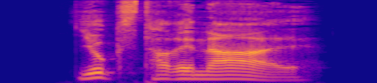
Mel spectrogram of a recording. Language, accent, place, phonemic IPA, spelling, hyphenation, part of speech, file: German, Germany, Berlin, /ˌjʊkstaʁeˈnaːl/, juxtarenal, jux‧ta‧re‧nal, adjective, De-juxtarenal.ogg
- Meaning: juxtarenal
